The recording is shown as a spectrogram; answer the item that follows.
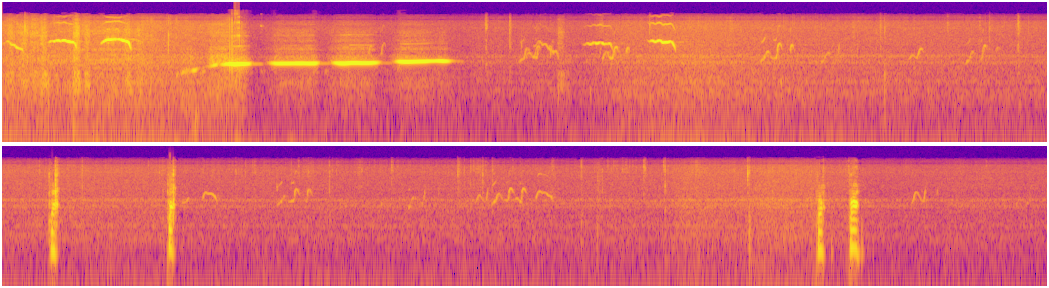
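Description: Two-day-old eastern wild turkey poults peeping: short high chirps, loudest in the first few seconds, with a run of four loud, level whistled notes about a second in, then fainter scattered peeps. A few sharp taps come about halfway through and twice near the end.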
